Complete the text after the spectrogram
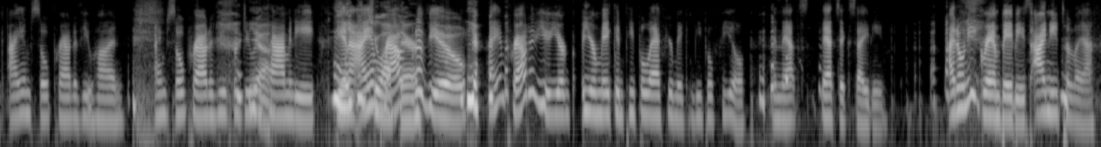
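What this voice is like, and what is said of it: Put-on Midwestern mom accent. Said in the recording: “I love this accent. ... I love being from the Midwest.”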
